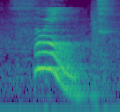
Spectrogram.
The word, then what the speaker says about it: fruit: Não pronuncie o I, gente. Vão lá e façam um risquinho no I para não pronunciar o I. Fruit.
